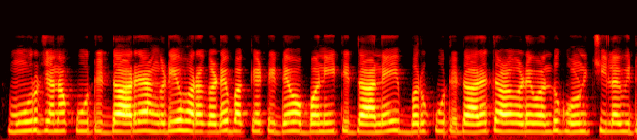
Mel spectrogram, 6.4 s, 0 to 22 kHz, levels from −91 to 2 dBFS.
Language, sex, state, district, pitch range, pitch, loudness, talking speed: Kannada, female, Karnataka, Bidar, 245-265 Hz, 255 Hz, -18 LUFS, 130 wpm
